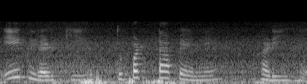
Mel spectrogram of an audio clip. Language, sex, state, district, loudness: Hindi, male, Madhya Pradesh, Dhar, -19 LUFS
